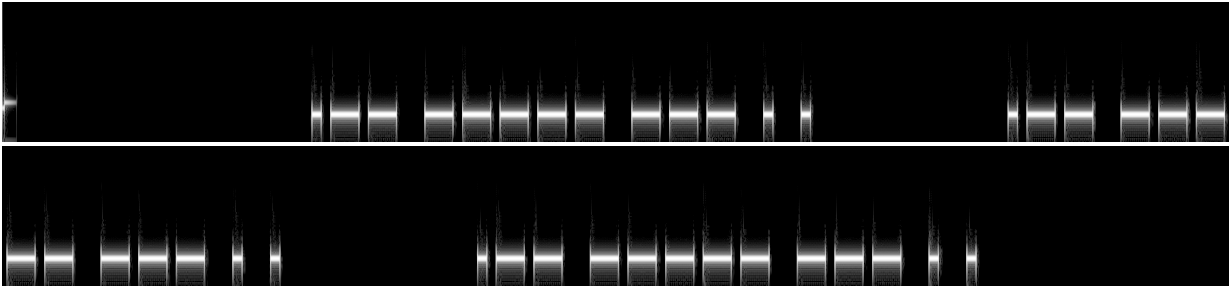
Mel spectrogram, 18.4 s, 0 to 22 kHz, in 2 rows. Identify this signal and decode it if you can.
Morse code, heard as a keyed tone, about 17 wpm, 700 Hz. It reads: W0OEE W0OEE W0OEE
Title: USA Call Signs - 5 Characters - Repeated 3x - 17wpm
